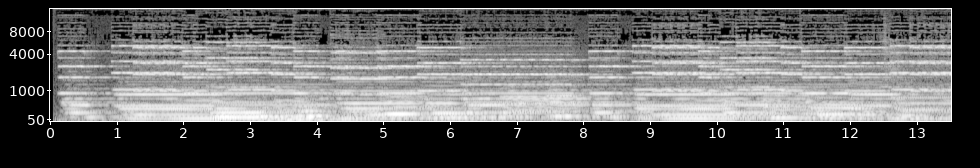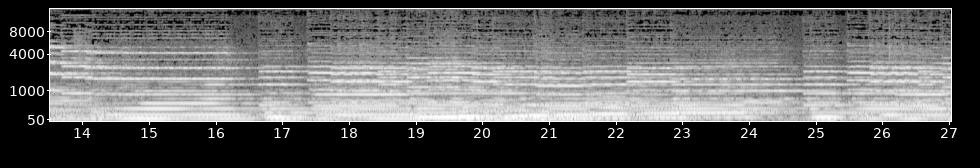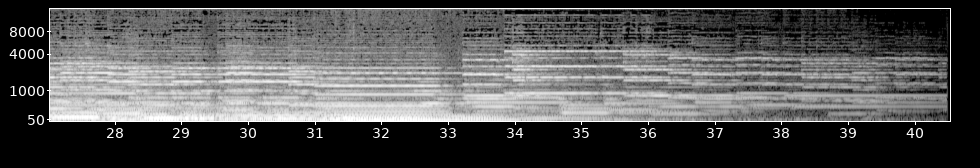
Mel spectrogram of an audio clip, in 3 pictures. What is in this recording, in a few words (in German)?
Air de trompette in drei Saetzen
